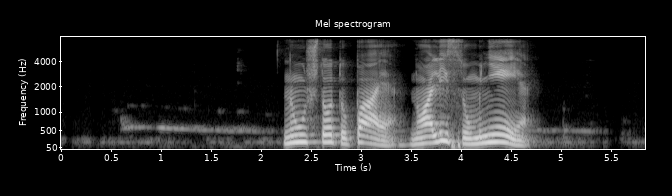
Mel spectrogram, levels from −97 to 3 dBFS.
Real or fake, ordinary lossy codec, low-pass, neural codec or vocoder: real; none; 7.2 kHz; none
